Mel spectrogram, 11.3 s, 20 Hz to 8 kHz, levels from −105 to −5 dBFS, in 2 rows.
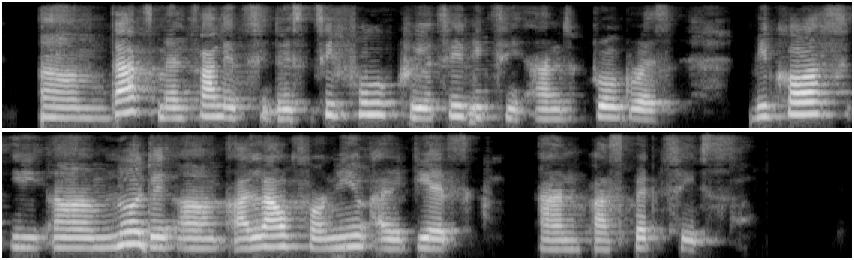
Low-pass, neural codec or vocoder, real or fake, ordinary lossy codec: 7.2 kHz; codec, 16 kHz in and 24 kHz out, 1.1 kbps, FireRedTTS-2 codec; fake; Opus, 64 kbps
